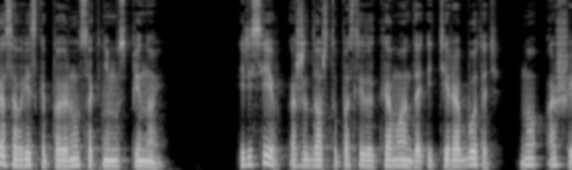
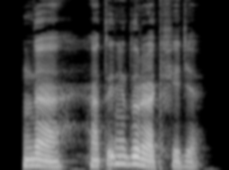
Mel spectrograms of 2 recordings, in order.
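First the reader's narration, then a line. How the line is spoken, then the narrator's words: Drawled. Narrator (Russian): протянул шеф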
